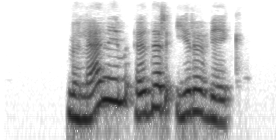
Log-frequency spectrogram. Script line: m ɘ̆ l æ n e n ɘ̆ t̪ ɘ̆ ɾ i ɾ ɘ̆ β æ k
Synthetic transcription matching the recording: m ɘ̆ l æ n e m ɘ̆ d̪ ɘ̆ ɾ i ɾ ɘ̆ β e k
